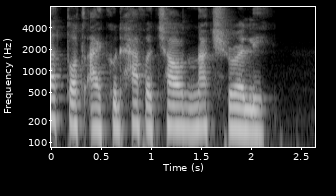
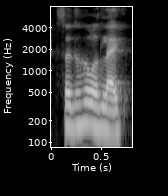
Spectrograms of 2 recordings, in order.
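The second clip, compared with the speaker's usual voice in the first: usual speaking voice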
